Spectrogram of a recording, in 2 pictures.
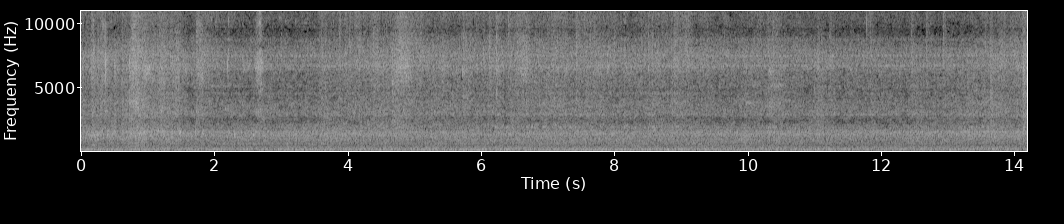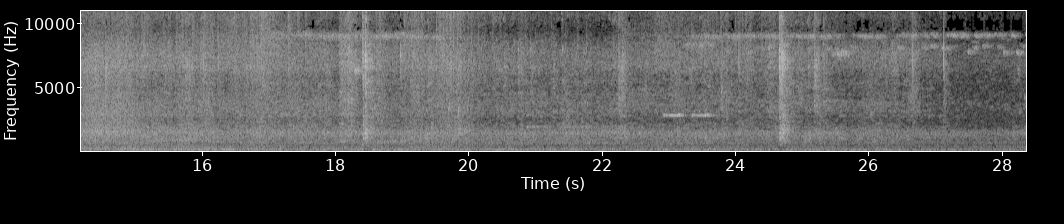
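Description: Tyne and Wear Metro train running, heard from inside the carriage: a steady low rumble of wheels on the rails. Two sharp clicks come in the second half, and the noise grows somewhat quieter near the end.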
